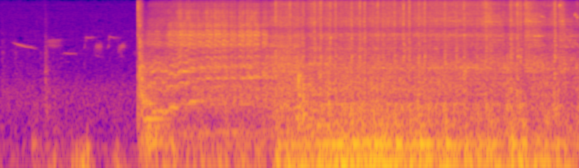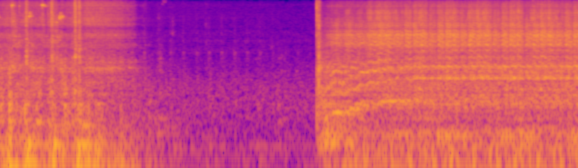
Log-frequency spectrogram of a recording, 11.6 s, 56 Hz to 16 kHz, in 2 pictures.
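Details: 1968 Ford F250 camper special, not run in years, after a carburetor rebuild: cranks and catches, runs rough for a few seconds, then dies; restarted, it fires again but won't settle into an idle.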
